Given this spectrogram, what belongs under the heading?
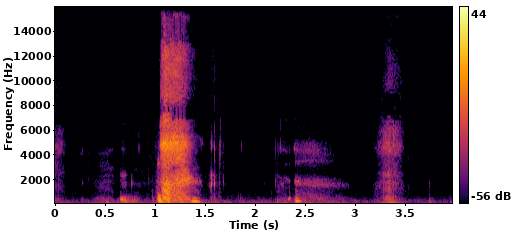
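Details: Woman sneezing repeatedly after waking in the morning, then nose stuffed up: a quick breath in, one loud, sharp sneeze burst, followed by softer breaths and a small sniff.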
